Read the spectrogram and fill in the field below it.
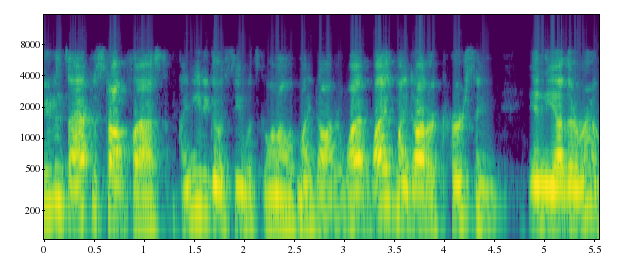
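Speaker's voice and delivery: ordinary delivery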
